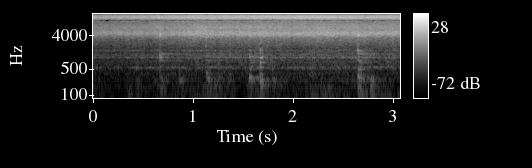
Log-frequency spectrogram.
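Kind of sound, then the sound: food or drink, food sizzling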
